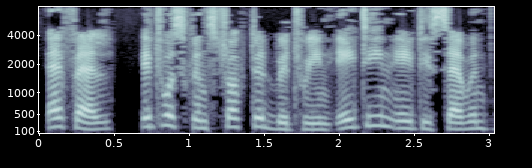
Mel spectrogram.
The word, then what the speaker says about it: Eiffel: France you should know La Tour Eiffel pronounced FL it was constructed between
